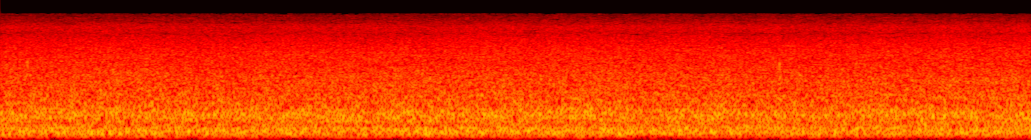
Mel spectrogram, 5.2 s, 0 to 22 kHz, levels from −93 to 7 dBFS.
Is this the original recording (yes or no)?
yes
